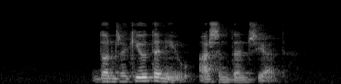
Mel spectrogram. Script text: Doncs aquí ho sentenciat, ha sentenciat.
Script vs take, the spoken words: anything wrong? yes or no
yes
